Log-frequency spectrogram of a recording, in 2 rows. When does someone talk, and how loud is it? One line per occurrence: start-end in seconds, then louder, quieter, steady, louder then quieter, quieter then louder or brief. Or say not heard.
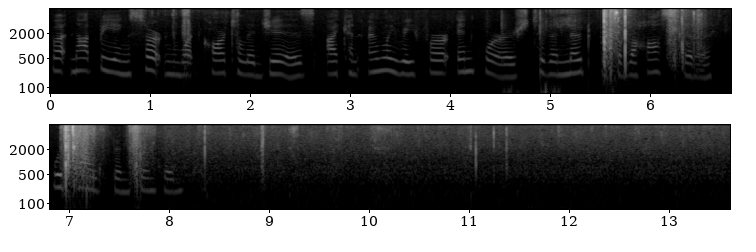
0.0-8.2 steady.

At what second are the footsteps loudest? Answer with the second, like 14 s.
7 s.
